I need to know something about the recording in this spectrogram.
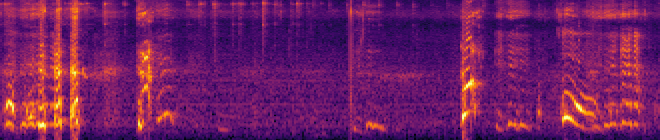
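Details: Baby girl with hiccups, laughing for real for the first time as her mother copies her; abrupt, sharp vocal catches mixed with giggles and light laughter: hiccups.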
